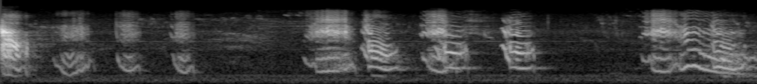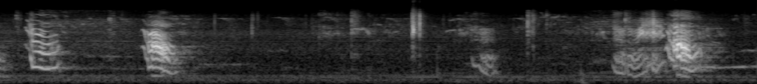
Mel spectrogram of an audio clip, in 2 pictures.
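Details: A female grey francolin gives harsh, chattering notes in quick bursts, some with rising and falling tones, broken by short pauses.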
